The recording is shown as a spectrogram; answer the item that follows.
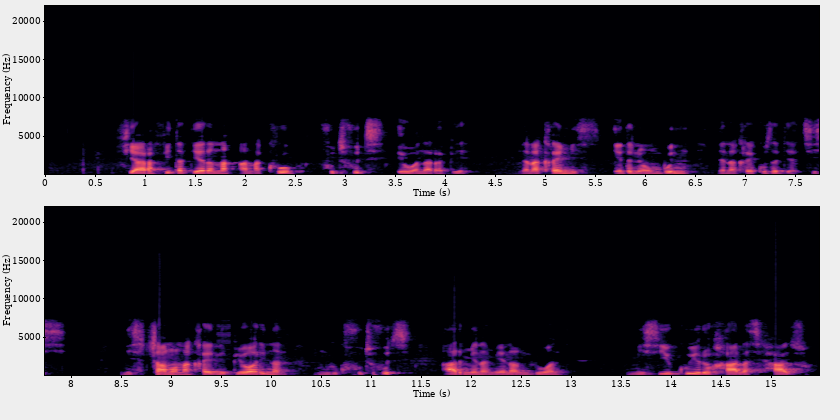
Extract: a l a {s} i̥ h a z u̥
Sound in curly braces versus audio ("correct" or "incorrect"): correct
